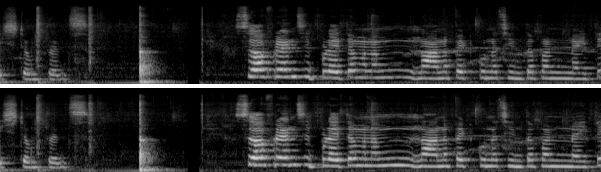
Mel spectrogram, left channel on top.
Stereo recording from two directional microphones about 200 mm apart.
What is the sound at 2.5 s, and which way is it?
Speech, 5° right (ahead or behind).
